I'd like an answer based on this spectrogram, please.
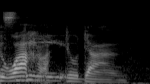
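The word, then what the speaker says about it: Tuatha Dé Danann: Well, actually, pronounce it Yeah, correctly is it's Tuatha the. De Danann. I am terrible at pronouncing things.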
